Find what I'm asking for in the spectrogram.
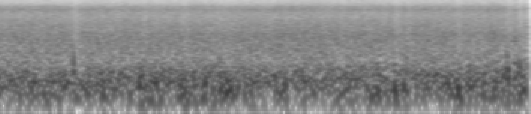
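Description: Sea waves break on the shore in December as a loud, continuous roar of surf mixed with heavy wind buffeting the microphone, with no voices.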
